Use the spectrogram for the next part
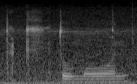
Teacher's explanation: huruf kaf kalau dia sukun ada sedikit desirannya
